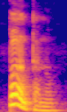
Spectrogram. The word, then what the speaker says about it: pântano: Eu vou dizer para vocês, é pan, ó, pântano.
